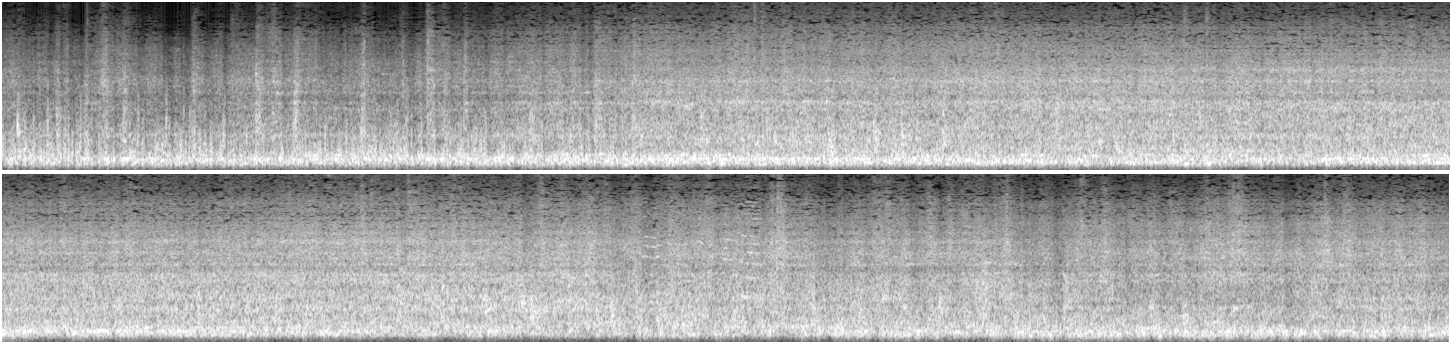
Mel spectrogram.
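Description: Passenger train running steadily, its coach wheels clattering over the rail joints, heard from an open coach doorway with the rush of passing air.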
